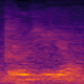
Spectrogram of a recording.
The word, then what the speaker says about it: Trujillo: Oh, that's Trujillo. I'll say it like that, so I don't sound so white, you know.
